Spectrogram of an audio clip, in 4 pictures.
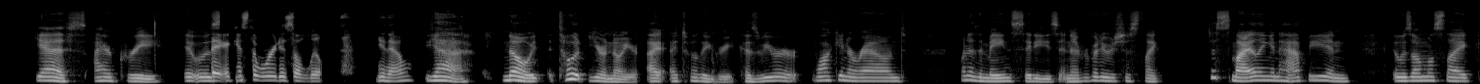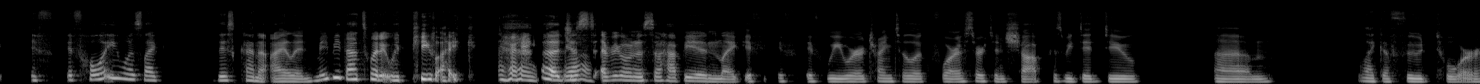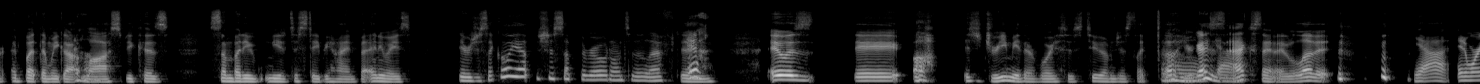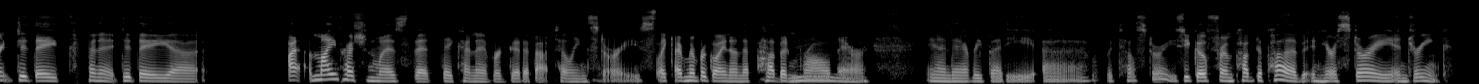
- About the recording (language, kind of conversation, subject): English, unstructured, How can I meet someone amazing while traveling?
- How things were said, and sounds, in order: tapping; laughing while speaking: "be like"; laughing while speaking: "Right"; chuckle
